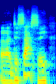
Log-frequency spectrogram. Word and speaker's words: Disasi: could possibly wish for onyx eldest a see Addis a see it turns out is the correct pronunciation I mean from listening to what Jeremy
